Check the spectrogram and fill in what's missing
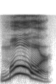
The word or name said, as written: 膜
